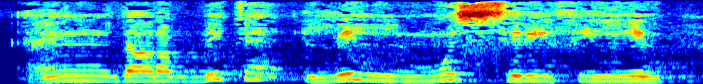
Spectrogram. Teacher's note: كل الحروف دي مرققة بما فيهم الراء لأن الراء مدام مكسورة مرققة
